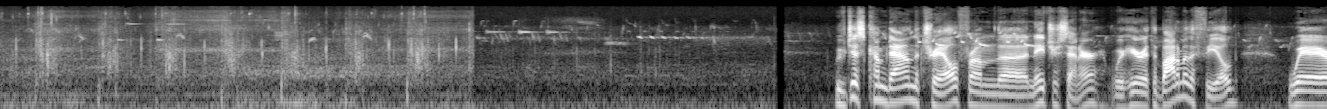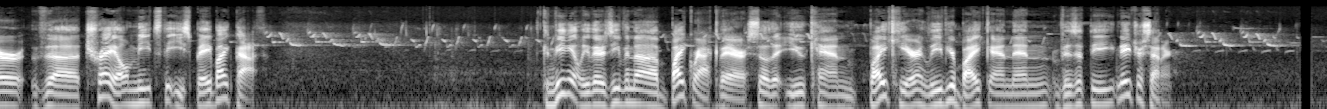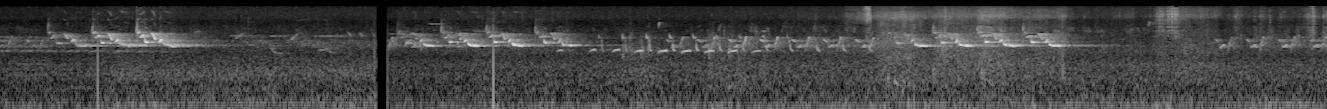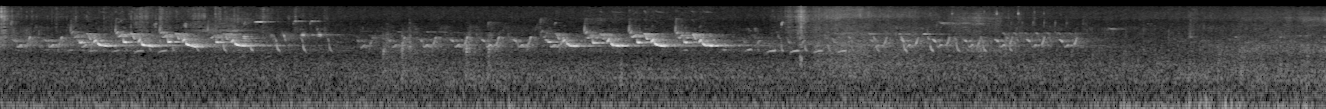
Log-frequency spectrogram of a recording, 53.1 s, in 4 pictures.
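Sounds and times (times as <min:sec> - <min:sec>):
steady low rumble: 0:00.0 - 0:04.8
songbird singing: 0:00.0 - 0:53.0.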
